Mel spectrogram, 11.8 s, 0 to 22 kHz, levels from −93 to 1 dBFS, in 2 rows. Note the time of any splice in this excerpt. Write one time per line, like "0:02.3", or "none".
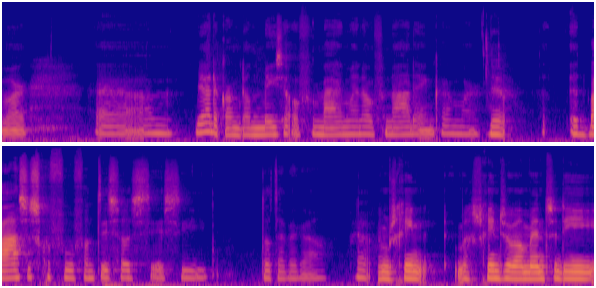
0:09.7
